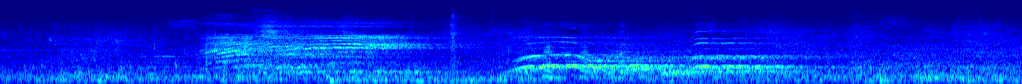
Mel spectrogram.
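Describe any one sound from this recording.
A young woman sings into a microphone through loudspeakers in a large hall.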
